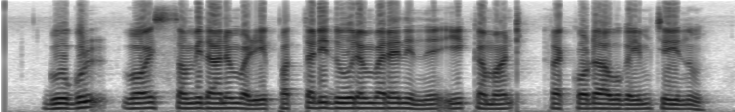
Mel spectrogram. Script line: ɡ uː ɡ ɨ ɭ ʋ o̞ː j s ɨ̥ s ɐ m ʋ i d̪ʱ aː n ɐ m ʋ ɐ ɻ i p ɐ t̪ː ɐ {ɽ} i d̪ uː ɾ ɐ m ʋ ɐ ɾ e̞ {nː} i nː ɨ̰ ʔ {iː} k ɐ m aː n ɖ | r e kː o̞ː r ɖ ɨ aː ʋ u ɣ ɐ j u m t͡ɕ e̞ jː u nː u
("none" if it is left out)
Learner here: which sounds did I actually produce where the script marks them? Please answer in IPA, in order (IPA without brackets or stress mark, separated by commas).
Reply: ɽ, n, iː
